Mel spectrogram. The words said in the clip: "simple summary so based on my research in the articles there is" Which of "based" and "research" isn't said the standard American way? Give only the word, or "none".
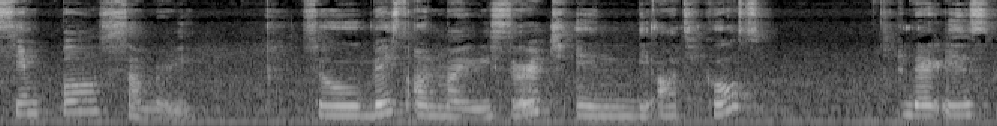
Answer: none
